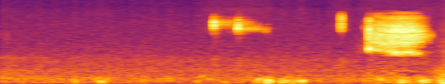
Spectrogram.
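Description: Near silence, with a few faint short clicks about a second in and a brief soft hiss just before the end.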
